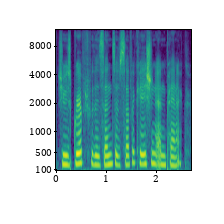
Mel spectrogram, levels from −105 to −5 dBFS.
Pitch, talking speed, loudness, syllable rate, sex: 230 Hz, 220 wpm, -19 LUFS, 6.1 syllables/s, female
